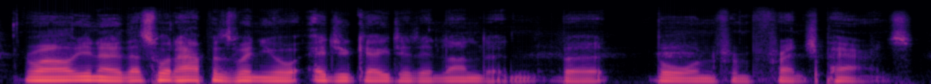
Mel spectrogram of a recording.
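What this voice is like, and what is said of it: Slight British accent. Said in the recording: “you have a bit of a British accent”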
